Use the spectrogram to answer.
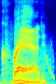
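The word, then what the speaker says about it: Kraid: With $10 says, in the first game, there was a fake crad. Crade? Crade. That's how you say it.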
